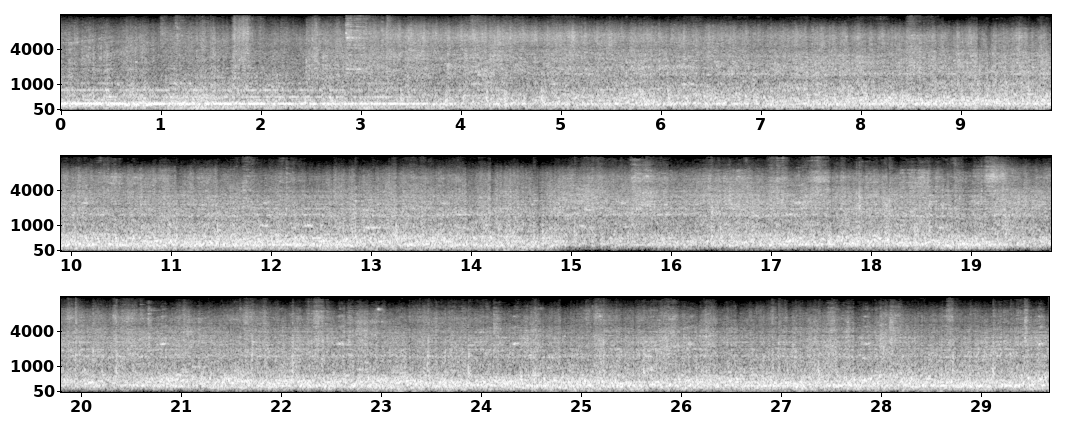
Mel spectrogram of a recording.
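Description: Freight train of tank cars rolling past close by: a steady loud rumble of wheels on rail with clickety-clack of wheels over rail joints. A diesel locomotive hum fades away in the first few seconds as the locomotives move off.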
